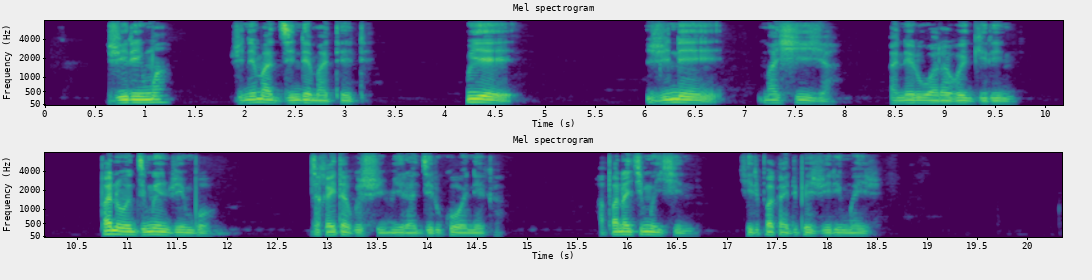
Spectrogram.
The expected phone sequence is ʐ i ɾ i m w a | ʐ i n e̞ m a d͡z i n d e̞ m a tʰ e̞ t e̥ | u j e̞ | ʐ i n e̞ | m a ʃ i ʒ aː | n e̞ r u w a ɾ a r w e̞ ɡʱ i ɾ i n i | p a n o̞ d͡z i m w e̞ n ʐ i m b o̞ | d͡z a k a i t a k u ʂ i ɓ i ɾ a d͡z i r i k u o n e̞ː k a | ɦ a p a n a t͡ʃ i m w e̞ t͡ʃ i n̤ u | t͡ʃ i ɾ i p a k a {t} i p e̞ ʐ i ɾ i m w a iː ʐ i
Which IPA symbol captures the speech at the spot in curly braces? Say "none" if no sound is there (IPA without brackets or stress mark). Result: t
